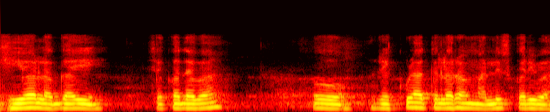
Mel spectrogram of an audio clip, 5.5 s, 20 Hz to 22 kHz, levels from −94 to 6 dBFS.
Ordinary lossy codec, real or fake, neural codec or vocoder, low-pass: none; fake; vocoder, 44.1 kHz, 128 mel bands, Pupu-Vocoder; 7.2 kHz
